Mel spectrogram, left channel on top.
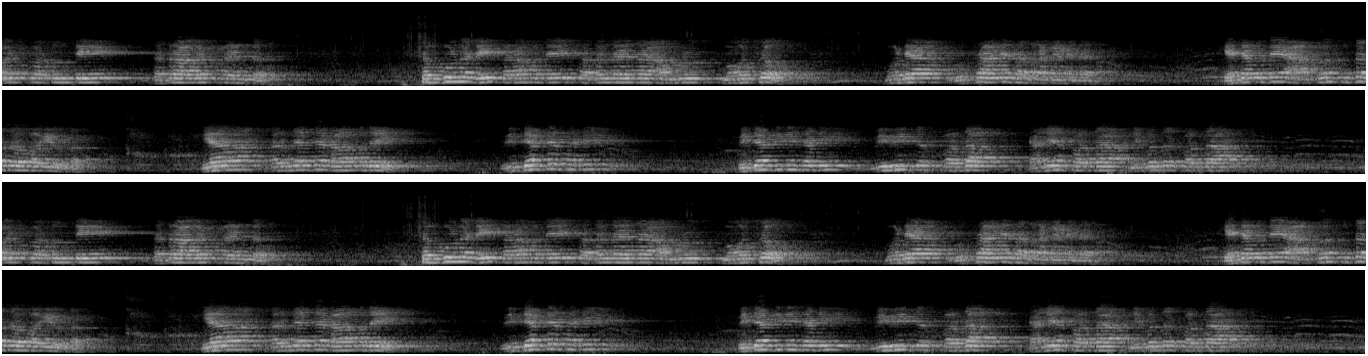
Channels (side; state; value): both; normal; correlation 0.97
